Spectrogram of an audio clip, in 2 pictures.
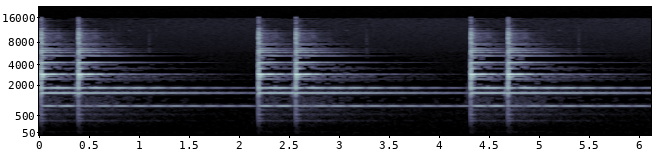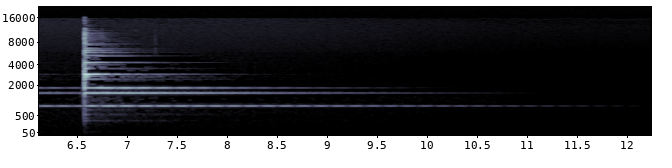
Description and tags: Seven Bells,Ship Time
As early as the 15th Century a bell was used to sound the time on board a ship. The bell was rung every half hour of the 4 hour watch.Even numbers were in pairs, odd numbers in pairs and singles.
